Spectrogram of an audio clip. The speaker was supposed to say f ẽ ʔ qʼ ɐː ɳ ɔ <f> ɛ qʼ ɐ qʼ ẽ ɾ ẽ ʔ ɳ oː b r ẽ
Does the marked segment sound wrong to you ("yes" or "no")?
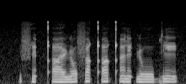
no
